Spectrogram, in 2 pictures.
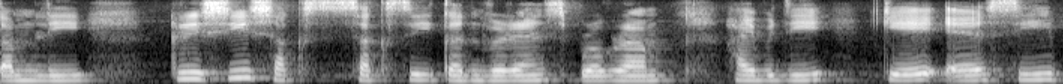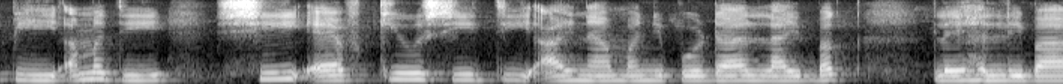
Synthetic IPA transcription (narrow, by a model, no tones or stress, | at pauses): tɐmli | kɾisissɐksikɐnbʰʱeɾenspɾoɡɾamhajbɐdikeesipiɐ̰mɐdi | siepʰkjusitiajnɐmɐnipuɾdɐlajbɐk̚ | lɐjɦɐlːibɐ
